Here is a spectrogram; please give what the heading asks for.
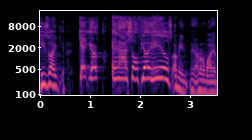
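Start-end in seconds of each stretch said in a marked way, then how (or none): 0.8-2.7 put-on high screamed British accent. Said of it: "screaming in a British accent".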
